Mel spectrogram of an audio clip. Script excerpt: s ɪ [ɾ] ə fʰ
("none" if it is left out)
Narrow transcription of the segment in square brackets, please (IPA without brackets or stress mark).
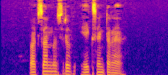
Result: ɾ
